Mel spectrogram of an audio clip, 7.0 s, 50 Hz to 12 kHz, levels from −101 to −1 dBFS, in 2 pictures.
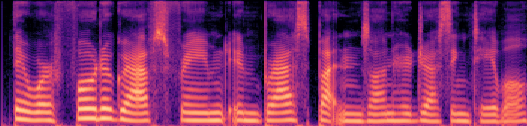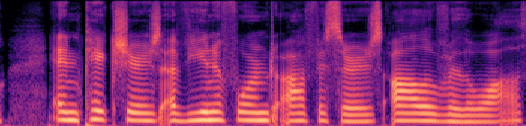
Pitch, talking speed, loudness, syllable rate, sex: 200 Hz, 170 wpm, -18 LUFS, 5.5 syllables/s, female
